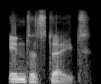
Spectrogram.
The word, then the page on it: interstate: British English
